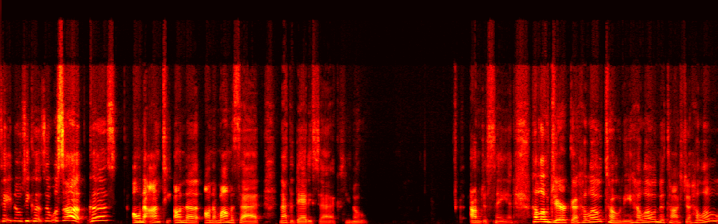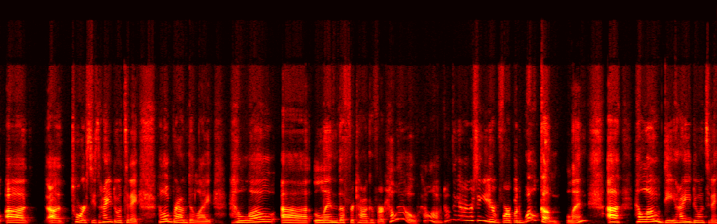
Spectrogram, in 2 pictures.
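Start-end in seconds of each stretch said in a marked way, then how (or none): 0.0-1.7 high, bright put-on voice, much louder on the last words; reading a chat comment in a high voice. Host reads viewer's chat greeting in high voice. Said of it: "She says". 16.6-18.4 high, quick surprised hello; surprised greeting. Real, not acted. Host surprised to see a new viewer in chat.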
